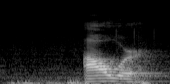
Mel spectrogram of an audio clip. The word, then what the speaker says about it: hour: ter uma olhada aqui hôtel hour o que que acontece esse our que é mudo se eu tirar o h e continua our mas o seu agrado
